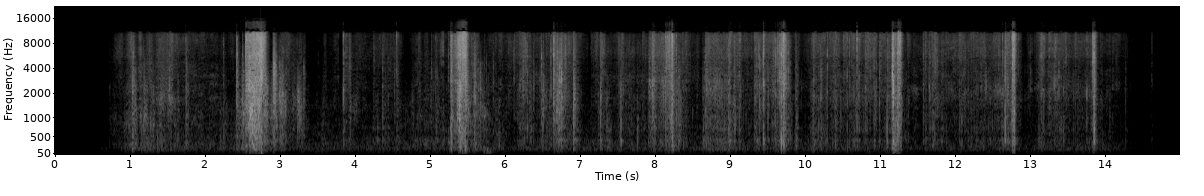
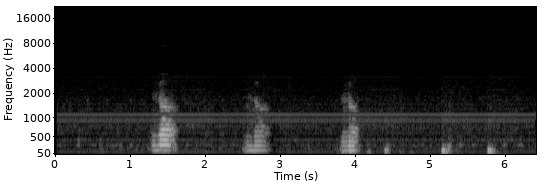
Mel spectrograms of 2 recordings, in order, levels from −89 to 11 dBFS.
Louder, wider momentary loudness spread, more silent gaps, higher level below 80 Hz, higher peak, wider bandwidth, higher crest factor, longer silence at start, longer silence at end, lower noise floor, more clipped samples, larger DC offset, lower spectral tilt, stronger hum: first, -24 LUFS vs -30 LUFS; first, 26 LU vs 23 LU; neither; second, -84 dBFS vs -54 dBFS; first, 0 dBFS vs -10 dBFS; first, 16 kHz vs 3.5 kHz; first, 32 dB vs 24 dB; second, 1 s vs 1.3 s; first, 1.1 s vs 0.55 s; first, under -90 dBFS vs -60 dBFS; neither; neither; second, 3 dB/octave vs -12 dB/octave; neither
